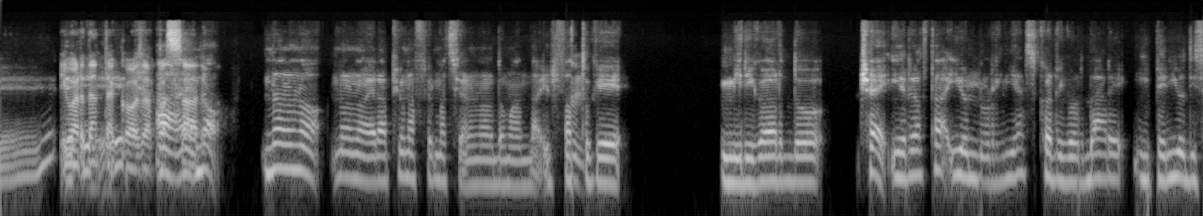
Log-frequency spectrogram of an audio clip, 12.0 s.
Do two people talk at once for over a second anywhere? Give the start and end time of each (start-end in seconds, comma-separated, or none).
0.5-2.2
